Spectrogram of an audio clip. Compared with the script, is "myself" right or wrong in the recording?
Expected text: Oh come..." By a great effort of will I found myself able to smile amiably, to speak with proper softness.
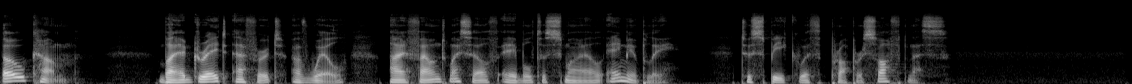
right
